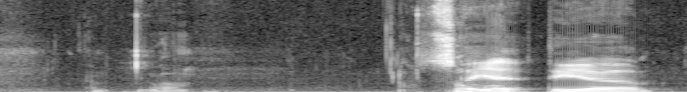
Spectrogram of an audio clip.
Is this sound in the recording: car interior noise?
no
